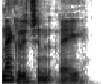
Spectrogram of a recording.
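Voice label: "negligently", British English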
